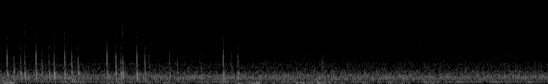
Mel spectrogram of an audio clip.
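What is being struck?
Leather sneaker upper.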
